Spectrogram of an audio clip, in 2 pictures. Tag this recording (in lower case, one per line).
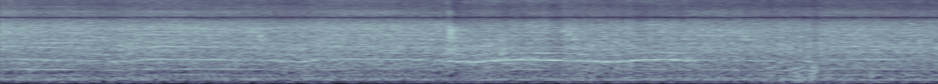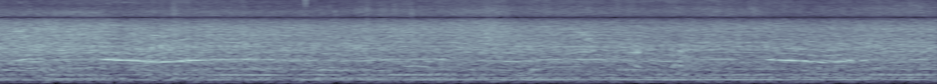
vehicle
